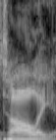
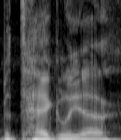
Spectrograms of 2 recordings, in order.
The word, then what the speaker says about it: Battaglia: yeah uh battalia is that is that three syllables or four four uh you do it there Balia as long as it's not blia no no no no it's see I'm a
